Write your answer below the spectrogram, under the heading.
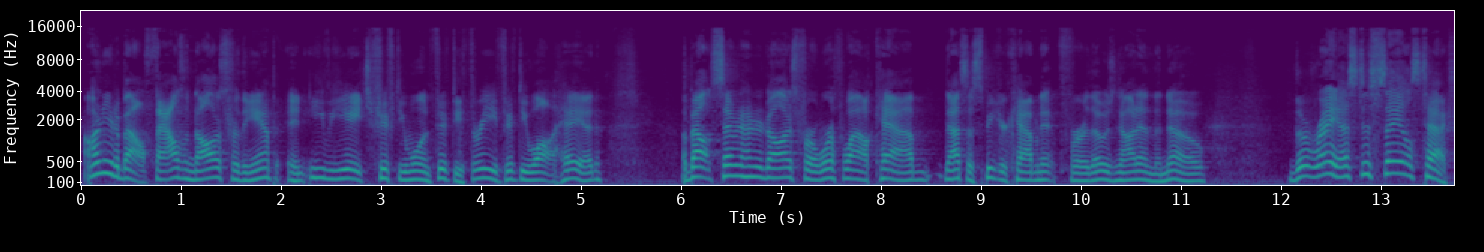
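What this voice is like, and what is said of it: Put-on Texan accent. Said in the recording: “Why is this Texan? I'm doing this in a Texan accent.”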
